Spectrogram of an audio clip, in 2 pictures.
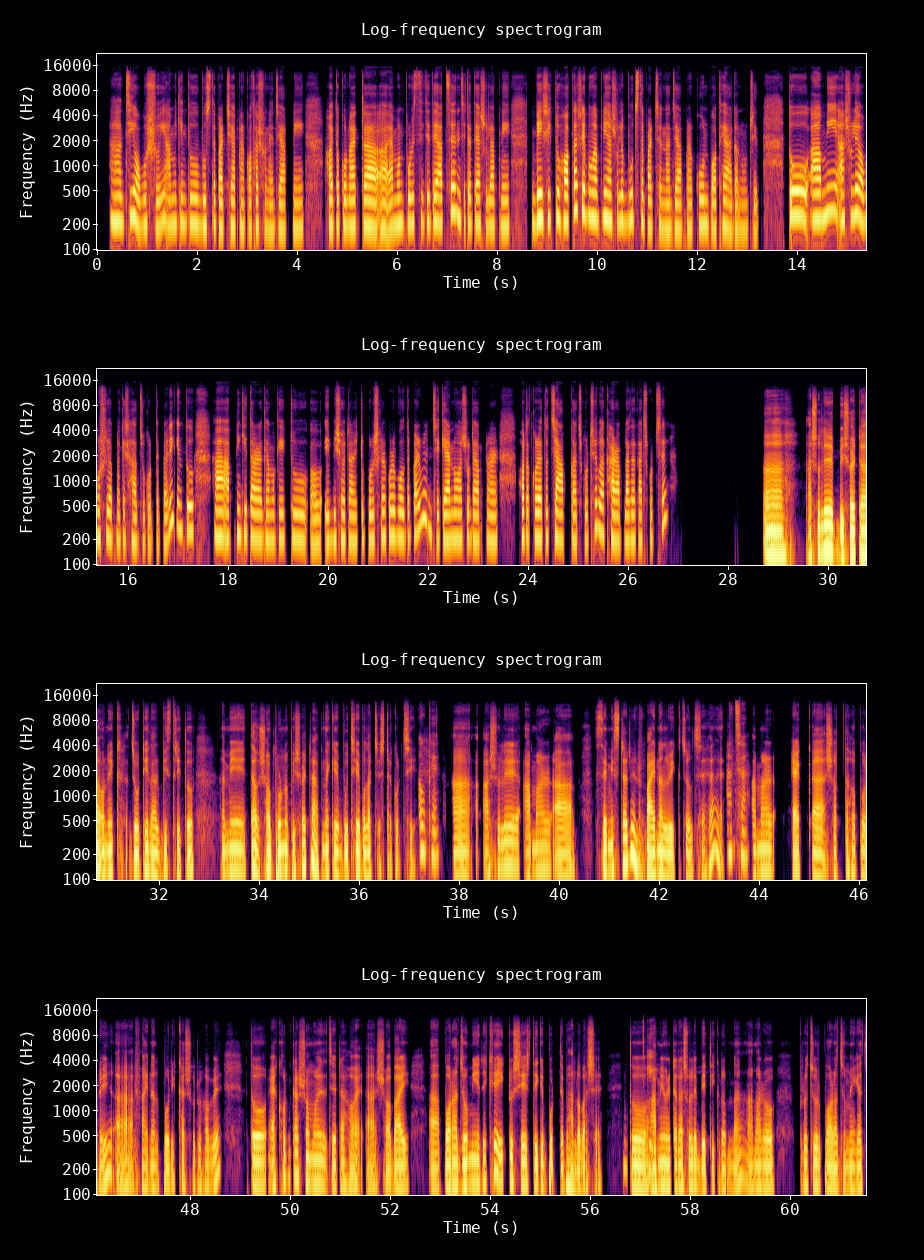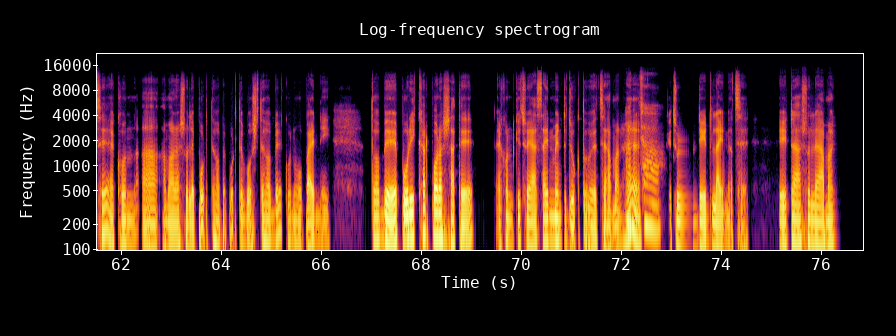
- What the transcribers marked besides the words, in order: none
- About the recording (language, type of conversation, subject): Bengali, advice, সপ্তাহান্তে ভ্রমণ বা ব্যস্ততা থাকলেও টেকসইভাবে নিজের যত্নের রুটিন কীভাবে বজায় রাখা যায়?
